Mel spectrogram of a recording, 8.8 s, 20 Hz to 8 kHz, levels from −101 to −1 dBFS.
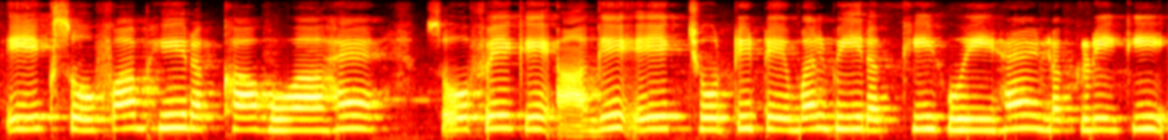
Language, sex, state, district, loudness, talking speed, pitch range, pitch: Hindi, female, Rajasthan, Jaipur, -12 LUFS, 125 wpm, 245-265 Hz, 255 Hz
